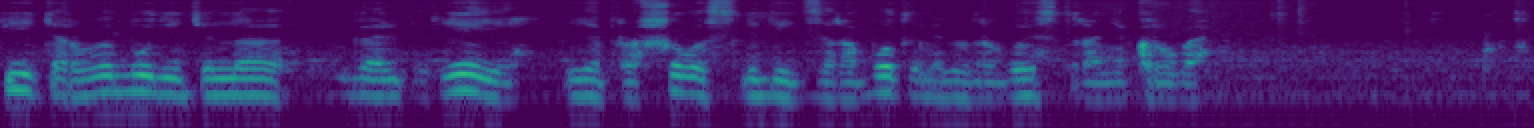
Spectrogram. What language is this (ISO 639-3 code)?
rus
